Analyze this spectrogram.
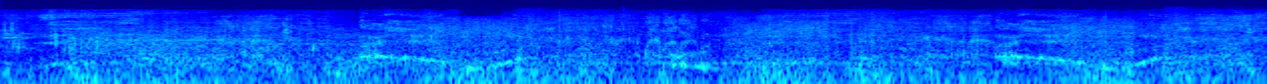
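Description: A ghostly spell whooshes and hisses.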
